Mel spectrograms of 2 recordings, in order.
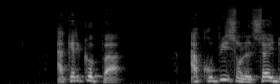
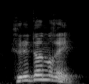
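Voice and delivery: mother agreeing; 7 semitones higher, 4 dB louder than usual. Acted. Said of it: "dit la mère".

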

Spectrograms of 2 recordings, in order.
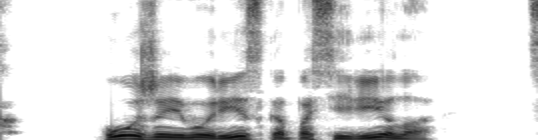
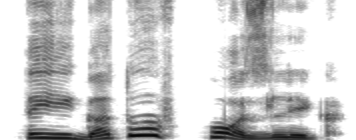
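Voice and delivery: teasing goddess voice; 8 semitones higher, slower than usual. Acted. Goddess teases.

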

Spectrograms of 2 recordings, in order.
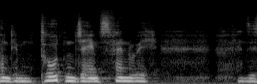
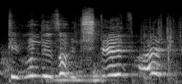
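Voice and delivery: calling out; 5 dB louder than usual. Acted. Jessie shouting to hush the barking dogs, calling out.

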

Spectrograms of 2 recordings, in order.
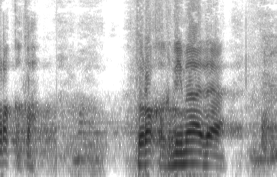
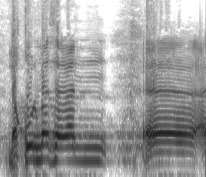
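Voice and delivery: usual speaking voice

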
